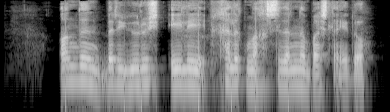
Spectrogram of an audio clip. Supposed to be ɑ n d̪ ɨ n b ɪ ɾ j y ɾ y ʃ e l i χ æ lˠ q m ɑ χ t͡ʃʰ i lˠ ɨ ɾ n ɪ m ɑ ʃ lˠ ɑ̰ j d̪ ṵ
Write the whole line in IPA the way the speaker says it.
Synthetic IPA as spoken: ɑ n d̪ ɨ n b ɪ ɾ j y ɾ y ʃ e l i χ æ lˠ q n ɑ χ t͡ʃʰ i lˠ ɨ ɾ n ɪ b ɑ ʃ lˠ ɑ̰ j d̪ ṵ

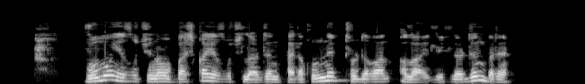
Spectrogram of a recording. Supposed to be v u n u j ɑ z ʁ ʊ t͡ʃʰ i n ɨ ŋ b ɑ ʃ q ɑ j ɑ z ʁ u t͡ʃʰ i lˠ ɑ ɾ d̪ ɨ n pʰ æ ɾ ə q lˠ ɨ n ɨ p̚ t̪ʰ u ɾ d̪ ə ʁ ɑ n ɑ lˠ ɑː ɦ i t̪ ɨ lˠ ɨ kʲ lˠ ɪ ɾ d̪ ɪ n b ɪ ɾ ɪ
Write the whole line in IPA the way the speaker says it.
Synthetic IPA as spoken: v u m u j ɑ z ʁ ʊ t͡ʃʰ i n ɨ ŋ b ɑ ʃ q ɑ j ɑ z ʁ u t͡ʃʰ i lˠ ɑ ɾ d̪ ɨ n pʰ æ ɾ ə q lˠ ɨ n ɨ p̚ t̪ʰ u ɾ d̪ ə ʁ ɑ n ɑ lˠ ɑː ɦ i d̪ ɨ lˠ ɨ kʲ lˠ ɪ ɾ d̪ ɪ n b ɪ ɾ ɪ

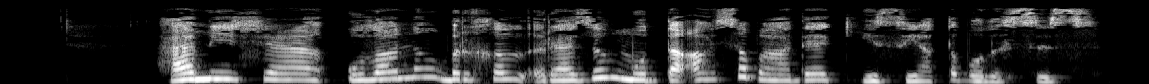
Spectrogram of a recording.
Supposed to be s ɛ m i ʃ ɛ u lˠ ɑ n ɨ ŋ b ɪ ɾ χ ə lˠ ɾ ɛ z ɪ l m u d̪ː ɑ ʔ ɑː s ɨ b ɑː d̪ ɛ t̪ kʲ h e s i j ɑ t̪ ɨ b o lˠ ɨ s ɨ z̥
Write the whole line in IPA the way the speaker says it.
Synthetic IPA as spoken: h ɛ m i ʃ ɛ u lˠ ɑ n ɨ ŋ b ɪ ɾ χ ə lˠ ɾ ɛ z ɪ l m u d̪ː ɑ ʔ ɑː s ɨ b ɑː d̪ ɛ kʲ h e s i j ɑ t̪ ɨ b o lˠ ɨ s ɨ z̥

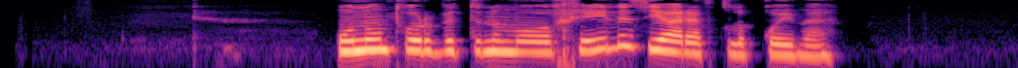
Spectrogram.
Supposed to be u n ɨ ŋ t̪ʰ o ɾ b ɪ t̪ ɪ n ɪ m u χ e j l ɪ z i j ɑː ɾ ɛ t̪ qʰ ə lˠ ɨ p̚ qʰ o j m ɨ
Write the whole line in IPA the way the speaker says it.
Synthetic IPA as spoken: u n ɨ ŋ t̪ʰ o ɾ b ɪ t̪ ɪ n ɪ m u χ e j l ɪ z i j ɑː ɾ ɛ t̪ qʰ ə lˠ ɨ p̚ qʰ o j m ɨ

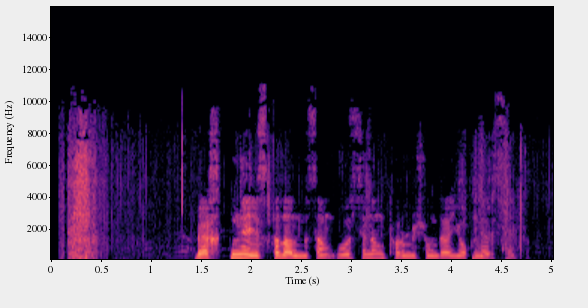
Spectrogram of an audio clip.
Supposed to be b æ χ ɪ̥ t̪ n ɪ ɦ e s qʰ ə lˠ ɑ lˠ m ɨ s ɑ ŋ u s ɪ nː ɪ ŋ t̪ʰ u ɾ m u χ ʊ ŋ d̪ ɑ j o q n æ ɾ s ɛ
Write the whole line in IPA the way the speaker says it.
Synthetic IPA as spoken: b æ χ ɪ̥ t̪ n ɪ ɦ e s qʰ ə lˠ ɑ lˠ m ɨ s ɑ ŋ u s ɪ n ɪ ŋ t̪ʰ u ɾ m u ʃ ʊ ŋ d̪ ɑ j o q n æ ɾ s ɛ

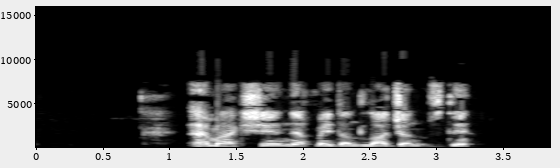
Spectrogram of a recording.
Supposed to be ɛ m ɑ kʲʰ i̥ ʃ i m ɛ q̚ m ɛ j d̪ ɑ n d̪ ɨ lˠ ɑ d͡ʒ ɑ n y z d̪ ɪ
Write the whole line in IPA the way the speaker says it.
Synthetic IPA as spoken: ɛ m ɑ kʲʰ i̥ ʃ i n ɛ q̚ m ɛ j d̪ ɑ n d̪ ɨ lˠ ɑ d͡ʒ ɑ n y z d̪ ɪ

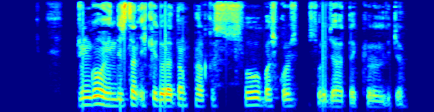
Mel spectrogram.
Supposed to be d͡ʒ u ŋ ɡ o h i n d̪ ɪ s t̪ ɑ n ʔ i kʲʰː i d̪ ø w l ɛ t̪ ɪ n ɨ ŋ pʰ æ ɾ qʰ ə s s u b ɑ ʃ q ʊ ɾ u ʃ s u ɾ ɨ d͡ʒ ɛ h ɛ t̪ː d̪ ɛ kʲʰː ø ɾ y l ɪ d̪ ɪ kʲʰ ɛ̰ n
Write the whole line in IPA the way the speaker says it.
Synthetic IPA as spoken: d͡ʒ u ŋ ɡ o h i n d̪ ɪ s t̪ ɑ n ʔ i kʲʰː i d̪ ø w l ɛ t̪ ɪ n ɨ ŋ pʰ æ ɾ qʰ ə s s u b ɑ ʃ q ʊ ɾ u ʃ s u ɾ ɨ d͡ʒ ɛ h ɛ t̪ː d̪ ɛ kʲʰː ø ɾ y l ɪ d̪ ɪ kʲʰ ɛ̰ n

